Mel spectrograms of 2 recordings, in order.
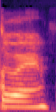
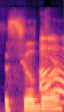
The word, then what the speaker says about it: Isildur: Isildur. – Isildur.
